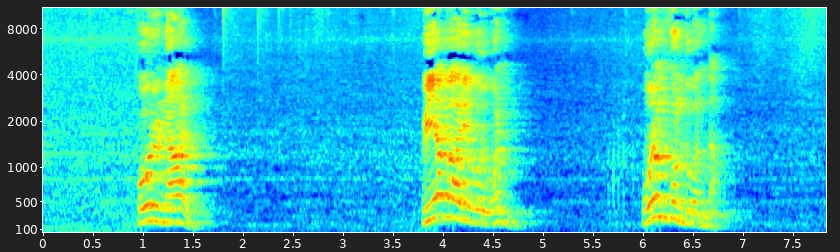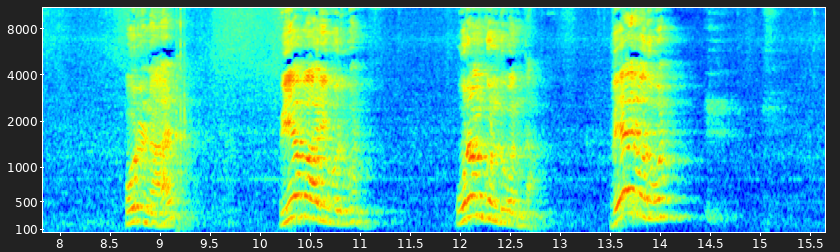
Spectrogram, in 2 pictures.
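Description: A young man shouts loud, short sung calls in bursts, in a room with some echo.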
